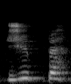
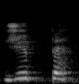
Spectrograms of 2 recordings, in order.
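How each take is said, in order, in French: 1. Le mot se termine brusquement sur un p nu. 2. Le mot se termine brusquement sur un p nu.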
